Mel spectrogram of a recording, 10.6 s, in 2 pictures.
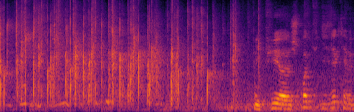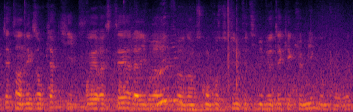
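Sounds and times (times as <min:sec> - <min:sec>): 
audience applause: 0:00.0 - 0:03.6
speech: 0:03.8 - 0:10.5.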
